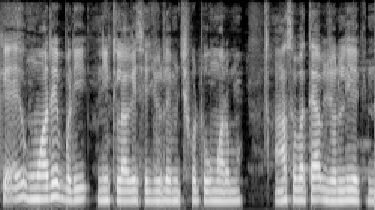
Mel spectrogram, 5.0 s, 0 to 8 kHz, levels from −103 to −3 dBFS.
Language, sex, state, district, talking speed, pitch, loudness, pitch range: Maithili, male, Bihar, Madhepura, 225 wpm, 150 Hz, -17 LUFS, 145-160 Hz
